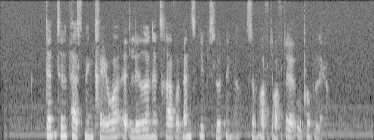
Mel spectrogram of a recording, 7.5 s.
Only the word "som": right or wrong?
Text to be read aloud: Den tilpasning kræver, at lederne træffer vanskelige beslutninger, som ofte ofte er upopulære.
right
